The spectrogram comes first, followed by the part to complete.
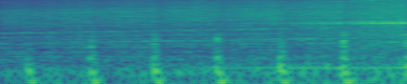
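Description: Helicopter rotors beating at about five thumps a second, with a rising whine building over them.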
